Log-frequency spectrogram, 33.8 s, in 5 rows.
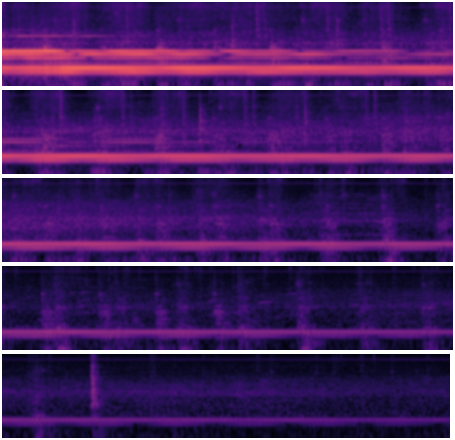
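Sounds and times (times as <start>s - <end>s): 
church bells ringing: 0.0s - 18.6s.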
